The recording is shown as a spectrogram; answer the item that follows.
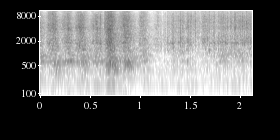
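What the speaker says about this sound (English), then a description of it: "The next thing I need to do is just start filing away at this, dressing it down and tightening up these gaps ready for welding." Hand file worked along the edges of a metal control cabinet panel to close seam gaps before welding, a close, rhythmic rasping of repeated strokes, heard alone.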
